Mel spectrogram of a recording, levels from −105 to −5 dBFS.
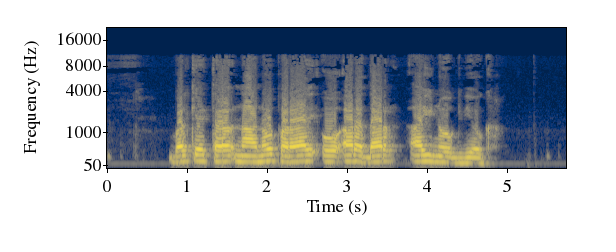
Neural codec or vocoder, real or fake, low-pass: none; real; 10.8 kHz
